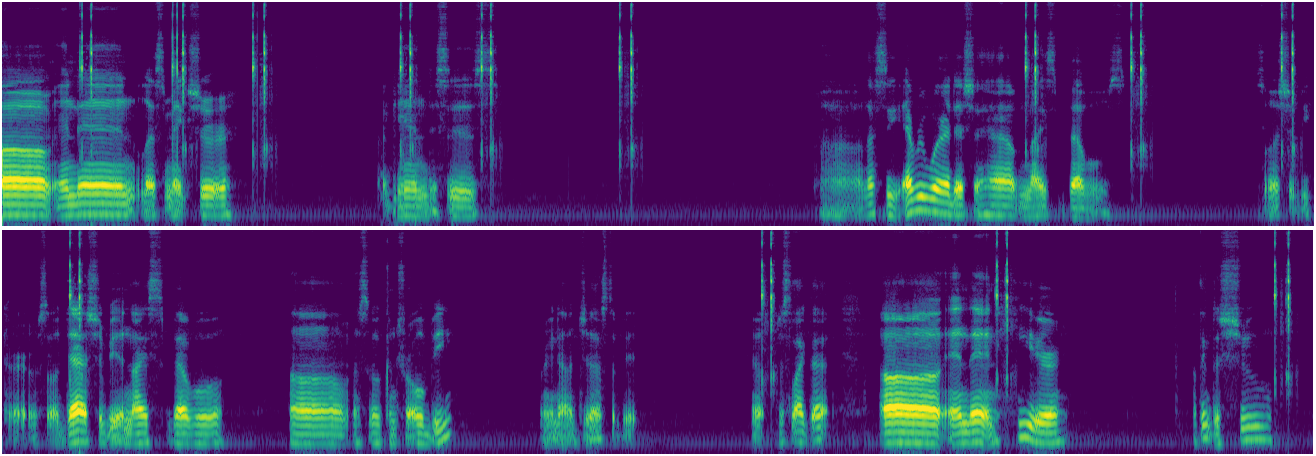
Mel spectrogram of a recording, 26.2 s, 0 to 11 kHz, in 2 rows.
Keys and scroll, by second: 3.1 super+z, 5.2 super+z, 17.0 ctrl+b.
